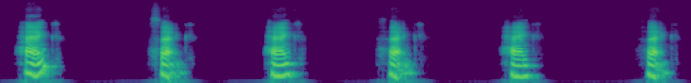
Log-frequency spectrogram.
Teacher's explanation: forward but your tongue is staying perfectly still now watch as i change the h friction sound into a th friction sound by aiming my tongue tip upwards a little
